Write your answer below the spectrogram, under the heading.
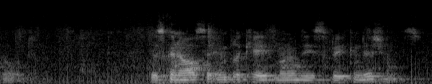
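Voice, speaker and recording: Noticeable background noise sits under a man whose pitch is fairly low. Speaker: astrology lecturer. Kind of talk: live lecture to an audience.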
